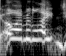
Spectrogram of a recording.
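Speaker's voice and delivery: high, smug self-satisfied voice; mock someone who thinks they're enlightened. Mocking smug enlightened person.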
